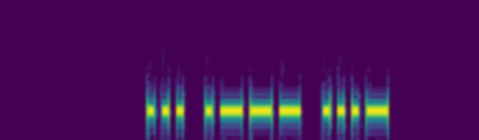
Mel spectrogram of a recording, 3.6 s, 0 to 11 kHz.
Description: Morse code, heard as a keyed tone, about 21 wpm, 700 Hz. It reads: SJV
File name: ARRL Sections v2 - 22wpm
